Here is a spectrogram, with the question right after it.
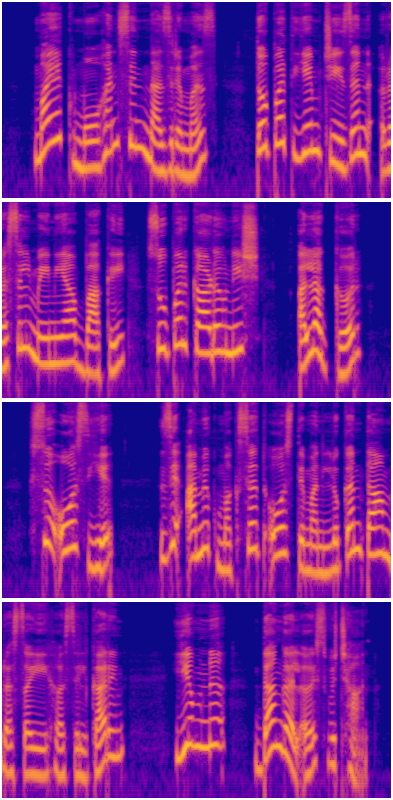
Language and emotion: Kashmiri, neutral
